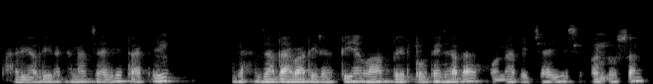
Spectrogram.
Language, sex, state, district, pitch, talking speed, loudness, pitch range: Hindi, male, Bihar, Gaya, 125 Hz, 165 wpm, -24 LUFS, 115-130 Hz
